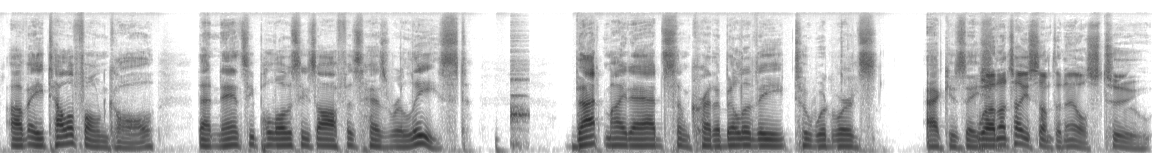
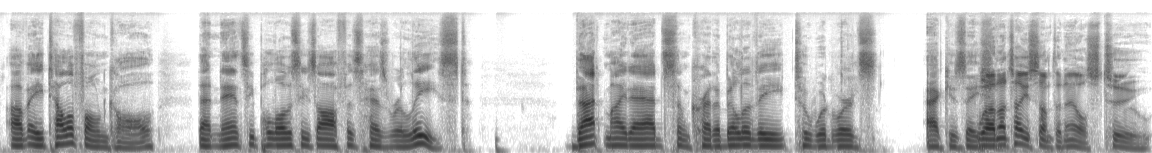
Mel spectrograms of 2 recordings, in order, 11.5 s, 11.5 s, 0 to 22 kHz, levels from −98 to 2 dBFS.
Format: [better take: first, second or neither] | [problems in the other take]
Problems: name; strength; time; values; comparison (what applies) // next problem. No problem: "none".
second | clattering dishes; faint; at 5 s; peak 10 dB below the speech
